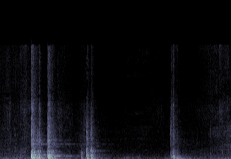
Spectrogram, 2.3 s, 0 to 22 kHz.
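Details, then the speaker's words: 2013 GMC 2500, pre-purchase inspection, driver's door swung open and closed: a couple of sharp clunks and a catch, then a thud; hinge binding, possibly bent or out of alignment or needing lubrication. "could hear that it does get stuck let's do that again for you so hinge there's definitely an issue with that hinge there"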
